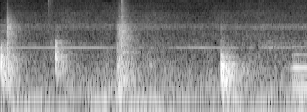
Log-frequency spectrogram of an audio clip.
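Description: Office chair taking a person's weight as she sits down and settles: about four short knocks spread over two seconds.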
